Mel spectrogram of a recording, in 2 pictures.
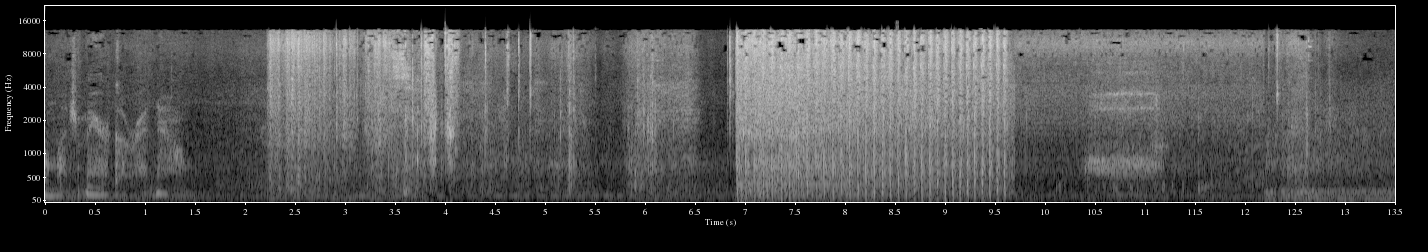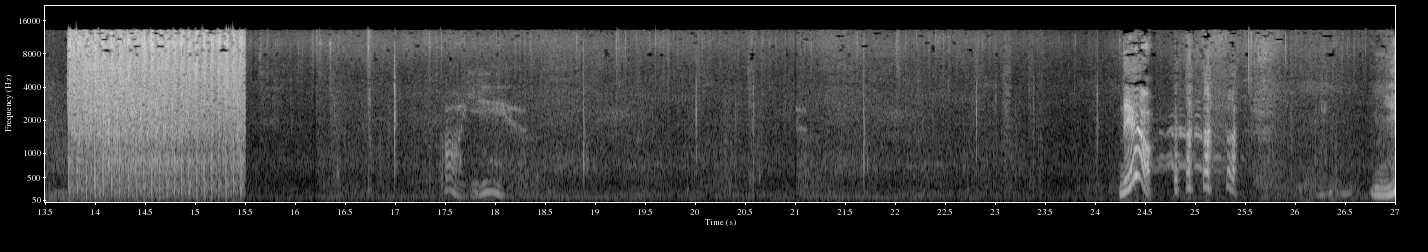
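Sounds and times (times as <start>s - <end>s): foil crinkling: 2.2s - 6.3s
rifle firing rapid shots: 6.9s - 9.7s, 13.7s - 15.5s.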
